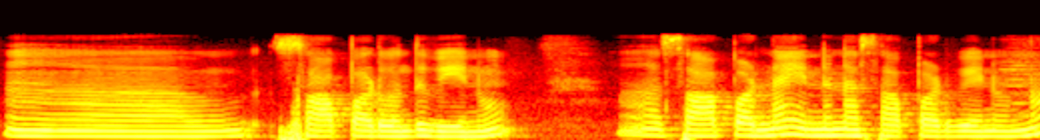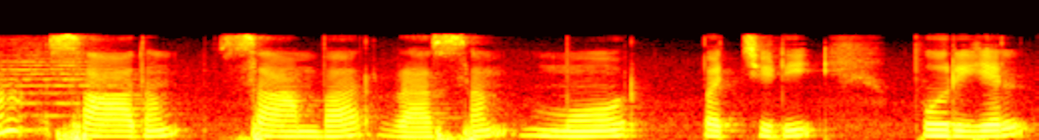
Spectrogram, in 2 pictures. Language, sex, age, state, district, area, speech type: Tamil, female, 45-60, Tamil Nadu, Dharmapuri, rural, spontaneous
